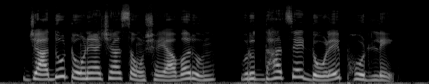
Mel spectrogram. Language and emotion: Marathi, neutral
